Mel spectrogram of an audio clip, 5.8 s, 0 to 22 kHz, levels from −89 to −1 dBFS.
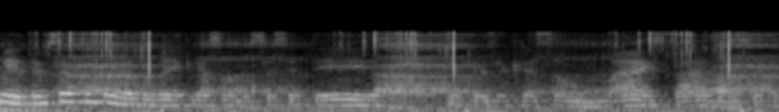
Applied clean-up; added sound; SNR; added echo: none; Respiratory sounds + Scissors; 6 dB; none.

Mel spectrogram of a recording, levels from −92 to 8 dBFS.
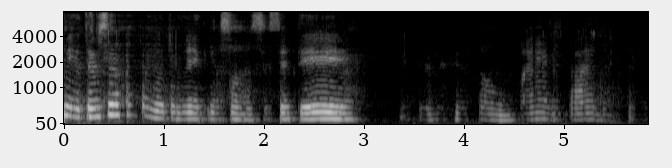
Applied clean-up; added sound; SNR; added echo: neural mask model DeepFilterNet 3.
